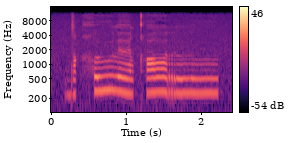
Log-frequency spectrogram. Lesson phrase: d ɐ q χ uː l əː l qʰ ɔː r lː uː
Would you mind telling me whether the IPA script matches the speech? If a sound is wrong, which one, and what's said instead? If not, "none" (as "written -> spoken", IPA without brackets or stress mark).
none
